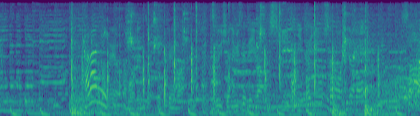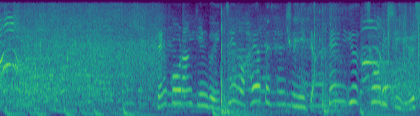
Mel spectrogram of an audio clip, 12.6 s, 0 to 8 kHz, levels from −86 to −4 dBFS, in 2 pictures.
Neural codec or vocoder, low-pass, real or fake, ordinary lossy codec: none; 7.2 kHz; real; none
